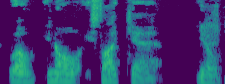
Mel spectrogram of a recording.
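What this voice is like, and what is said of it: Poor attempt at London accent. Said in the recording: “I can't do an impression ... You can't do the London chat. That's the problem. ... That's terrible. It's something like Snatch or something. That was awful.”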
